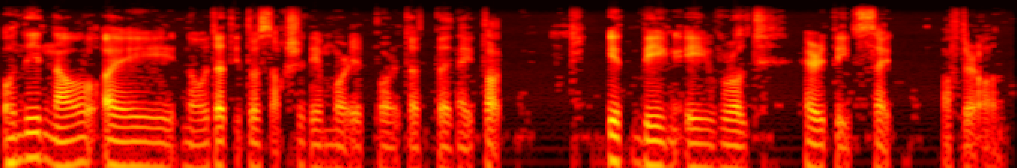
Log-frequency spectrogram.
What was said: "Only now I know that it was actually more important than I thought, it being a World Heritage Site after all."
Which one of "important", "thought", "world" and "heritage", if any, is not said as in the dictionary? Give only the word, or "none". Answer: thought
